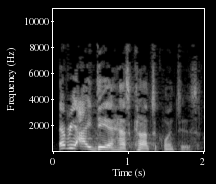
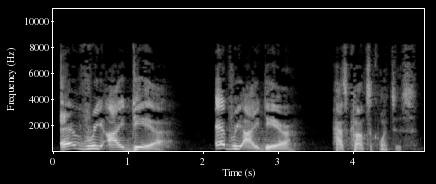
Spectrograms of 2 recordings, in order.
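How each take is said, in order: First: No R sound is added after idea. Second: An R sound is added after idea. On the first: The speaker calls it right. "There's no R after idea" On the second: The speaker calls it wrong. "I said that wrong. Idea, it's not an R"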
